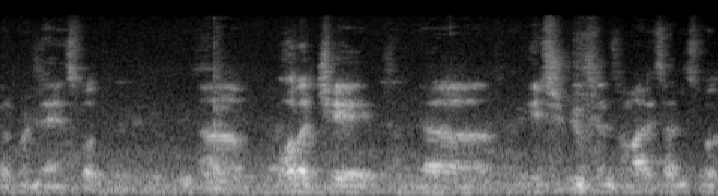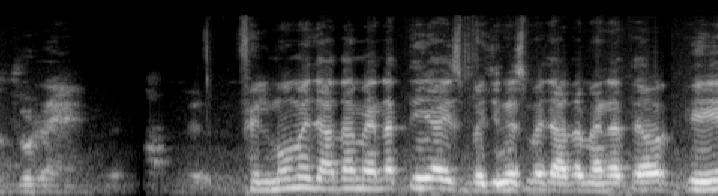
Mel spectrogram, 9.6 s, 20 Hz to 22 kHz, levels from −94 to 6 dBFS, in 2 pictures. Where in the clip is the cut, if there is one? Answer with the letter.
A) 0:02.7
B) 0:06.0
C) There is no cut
B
